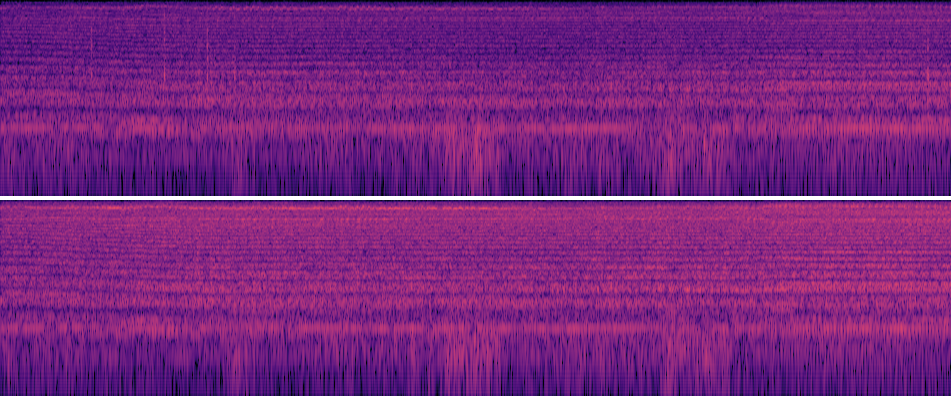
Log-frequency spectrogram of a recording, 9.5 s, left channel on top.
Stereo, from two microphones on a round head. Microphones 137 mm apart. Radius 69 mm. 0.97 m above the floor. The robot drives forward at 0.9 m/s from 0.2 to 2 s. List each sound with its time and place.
0.0 s a drone: 45° right (ahead or behind); by 9.5 s 55° right (ahead or behind)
